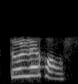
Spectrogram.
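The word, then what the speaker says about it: tolérance: 역시 자 박수진 님 우선은 말이죠 똘레랑스를 원어 발음으로 좀 한 번만 해 주세요 똘레 홍스 래스 래스 역시 아 뭔가 이렇게 파리 바게트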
